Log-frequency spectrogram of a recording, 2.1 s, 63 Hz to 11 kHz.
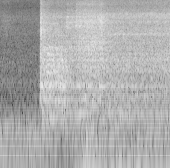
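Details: VAZ 2121 Niva with a Solex carburetor, brought in for heavy fuel consumption and hard starting, just after its spark plugs were replaced: the engine catches instantly and revs strong and even without misfiring. Normal start and rev; ignition is now healthy.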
